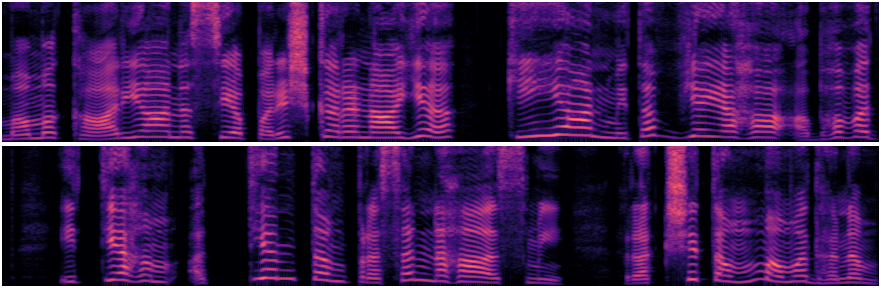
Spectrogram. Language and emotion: Sanskrit, happy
